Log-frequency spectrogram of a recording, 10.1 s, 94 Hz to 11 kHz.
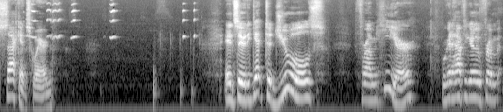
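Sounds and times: marker squeaking on a whiteboard: 0:00.5 - 0:02.4, 0:03.2 - 0:04.0.

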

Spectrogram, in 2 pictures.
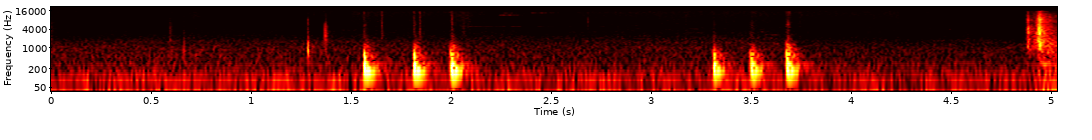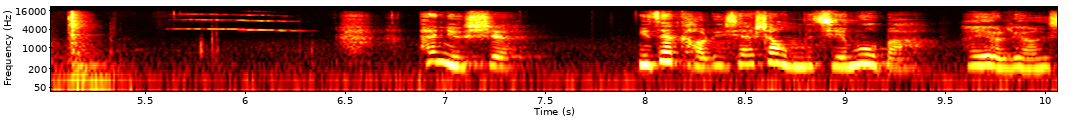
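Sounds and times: knocking on security door: 0:01.6 - 0:02.2, 0:03.3 - 0:03.8.

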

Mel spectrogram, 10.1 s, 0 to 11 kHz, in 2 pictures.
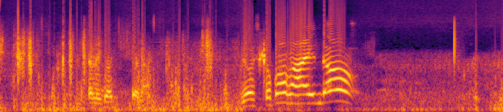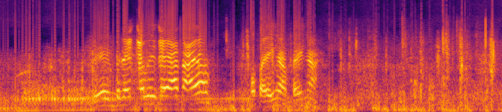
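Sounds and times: motorcycle engine droning: 0:03.4 - 0:09.9.

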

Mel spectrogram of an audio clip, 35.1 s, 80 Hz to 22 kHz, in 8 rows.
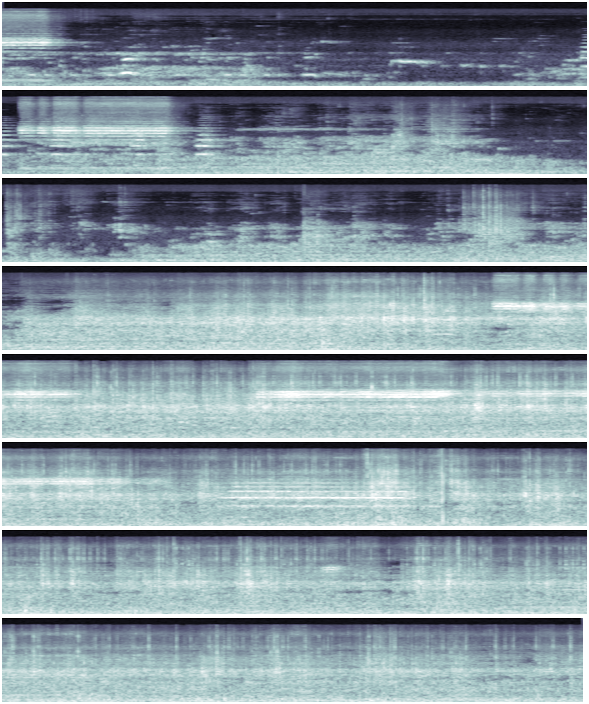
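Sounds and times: engine and road rumble: 0:00.0 - 0:35.0
vehicle horn honking: 0:23.6 - 0:25.0.

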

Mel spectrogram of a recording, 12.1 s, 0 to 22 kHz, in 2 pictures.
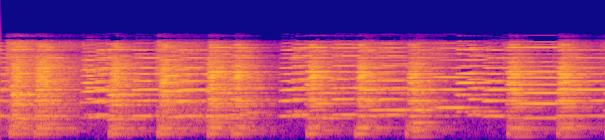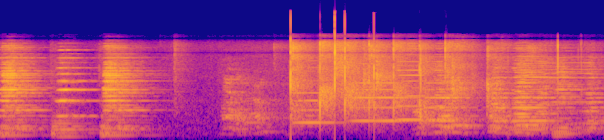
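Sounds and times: accordions playing held notes: 0:00.0 - 0:07.8, 0:09.0 - 0:12.0.

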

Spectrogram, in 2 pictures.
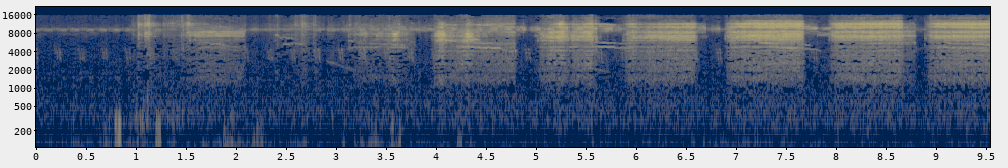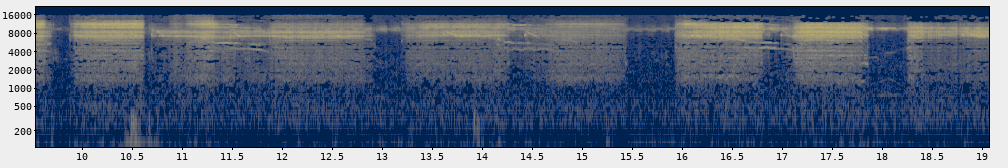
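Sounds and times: thin bird chirps: 0:00.0 - 0:19.0.

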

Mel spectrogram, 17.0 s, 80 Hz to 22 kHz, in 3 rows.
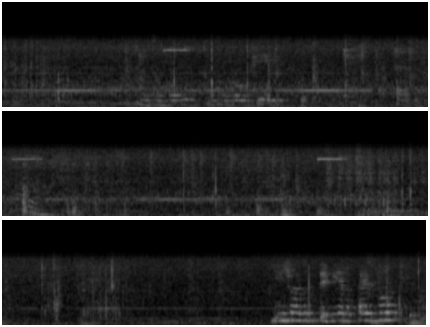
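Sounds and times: elevator low rumble: 0:00.0 - 0:17.0.

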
